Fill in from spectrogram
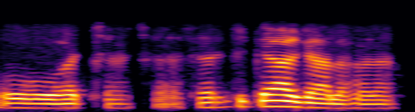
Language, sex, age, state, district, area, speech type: Dogri, male, 18-30, Jammu and Kashmir, Udhampur, rural, conversation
